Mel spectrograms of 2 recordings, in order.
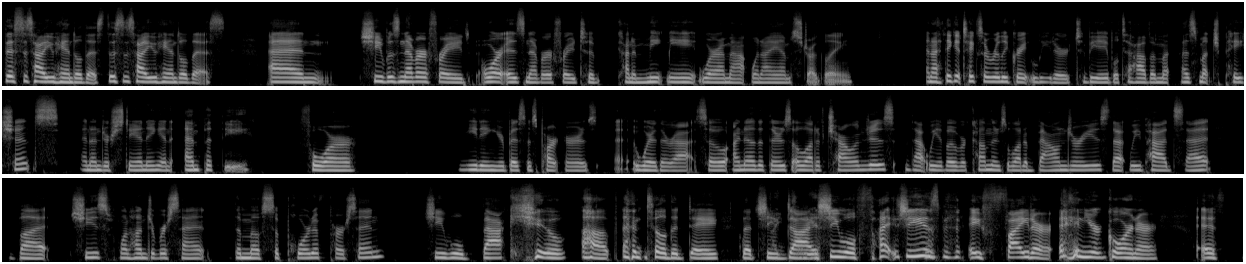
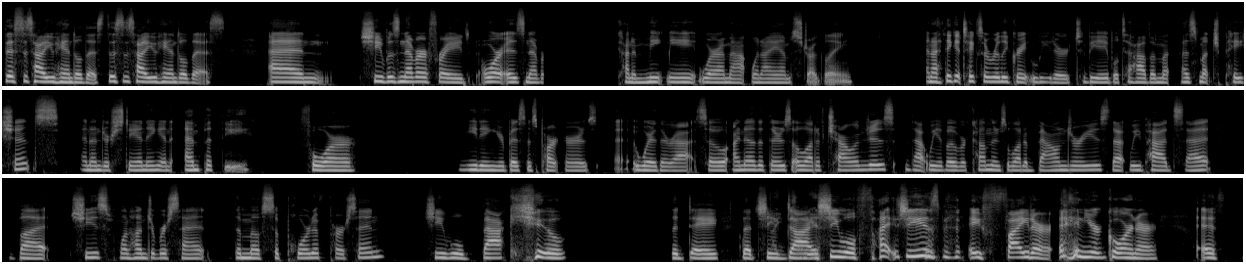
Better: first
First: none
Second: audio cutting out; at 5.5 s for 0.5 s and at 31 s for 1 s

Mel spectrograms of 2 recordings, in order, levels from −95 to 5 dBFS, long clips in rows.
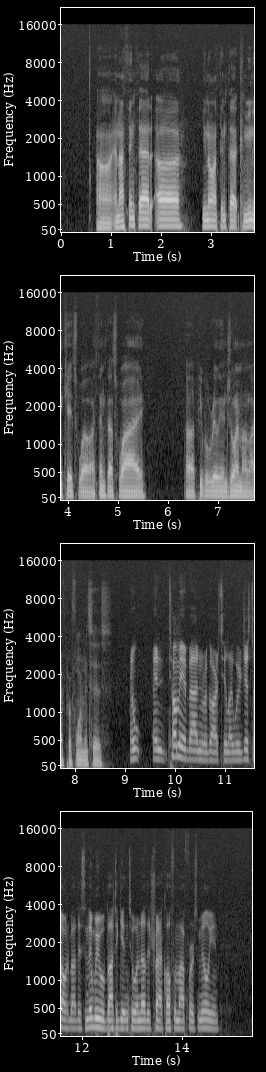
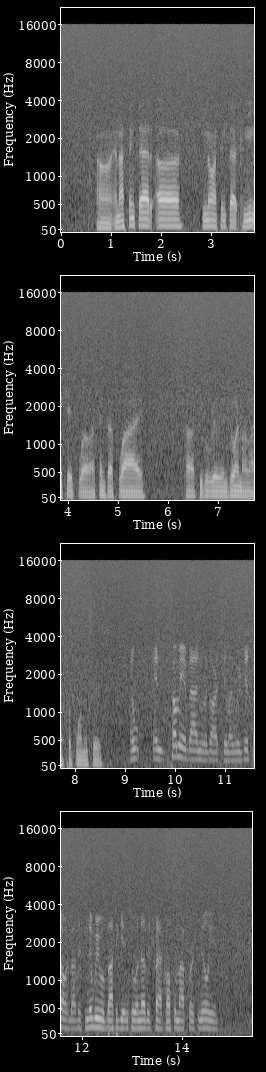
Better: first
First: hiss; faint; throughout; 25 dB below the speech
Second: hiss; loud; throughout; 4 dB below the speech

